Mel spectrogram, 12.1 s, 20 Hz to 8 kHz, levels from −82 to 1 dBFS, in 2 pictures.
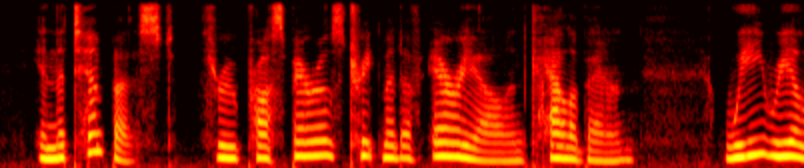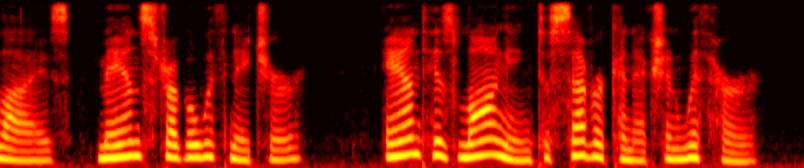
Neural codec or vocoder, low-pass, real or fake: vocoder, 22.05 kHz, 80 mel bands, WaveNeXt; 7.2 kHz; fake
